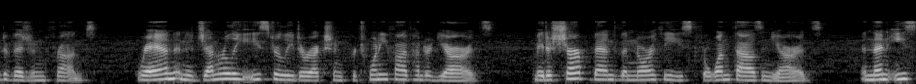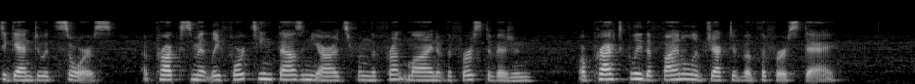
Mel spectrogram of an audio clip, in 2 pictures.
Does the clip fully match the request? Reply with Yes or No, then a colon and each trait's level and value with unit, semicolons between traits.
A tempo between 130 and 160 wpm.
Yes: average, 155 wpm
